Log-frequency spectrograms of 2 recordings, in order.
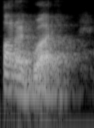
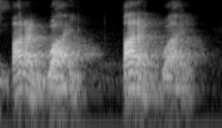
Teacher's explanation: o U e o I têm sons fracos, porque são semivogais. Só o A tem um destaque quando você diz Paraguai. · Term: tritongo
